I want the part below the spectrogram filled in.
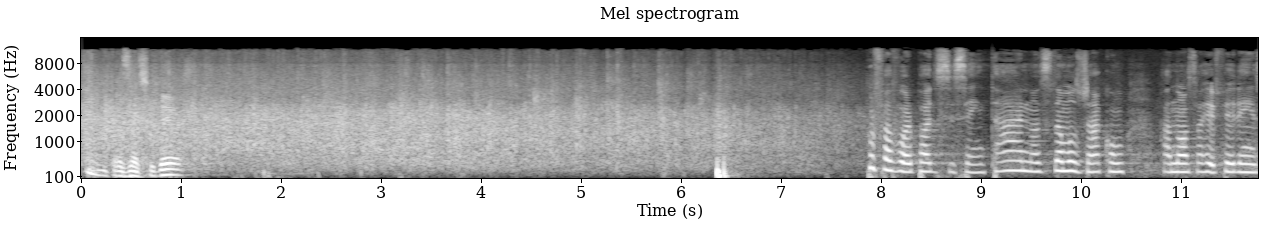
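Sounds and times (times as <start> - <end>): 
audience applauding: 0.0 - 8.0
speech: 0.1 - 1.2, 7.9 - 11.7.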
